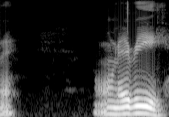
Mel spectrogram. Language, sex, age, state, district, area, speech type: Dogri, female, 60+, Jammu and Kashmir, Reasi, rural, spontaneous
